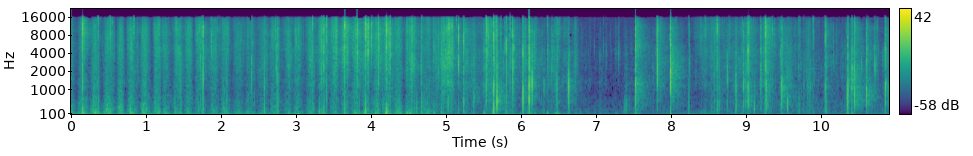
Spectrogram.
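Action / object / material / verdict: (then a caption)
shake / plastic bag of rice / rice / none. A full, clear plastic bag of rice is squeezed from above and shaken by hand, giving dense crinkling and crackling with rustling grains and many sharp, bright ticks. The sound is steady and busy for about the first seven seconds, then thins out into quieter, more scattered crackles.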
